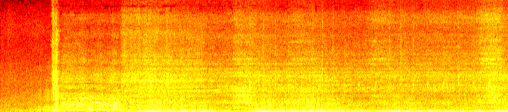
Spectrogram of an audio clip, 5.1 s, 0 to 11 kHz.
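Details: 1975 Ford LTD Landau with a 460 big-block V8, pulled from a field after sitting, with gas poured into the carburetor bowl: a couple of seconds of cranking, then it catches and builds to a deep, steady rumble and keeps running.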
